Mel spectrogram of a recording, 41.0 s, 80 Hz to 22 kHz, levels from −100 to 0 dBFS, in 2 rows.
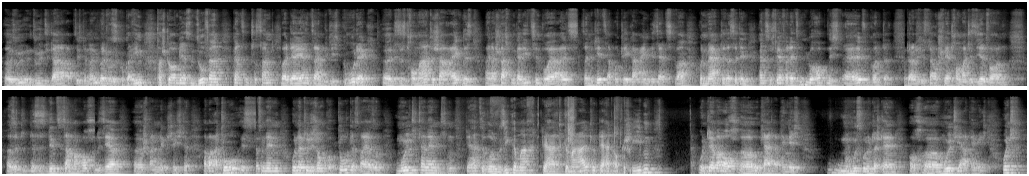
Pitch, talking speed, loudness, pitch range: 115 Hz, 160 wpm, -18 LUFS, 105-130 Hz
